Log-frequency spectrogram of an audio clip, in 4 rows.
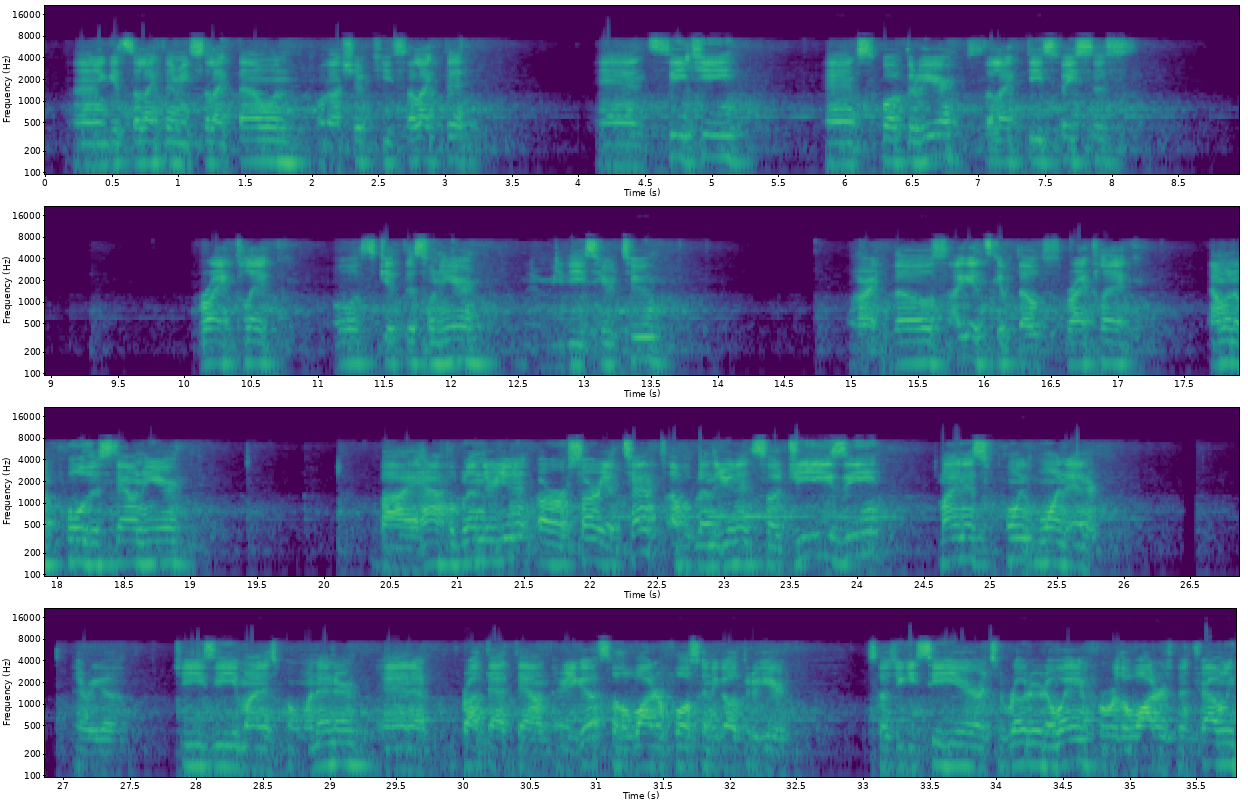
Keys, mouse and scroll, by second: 0.1-1.0 scroll down 3, 1.0 shift+click, 2.1 scroll up 2, 2.6 scroll down 2, 2.9 middle click, 4.6 c, 10.2 scroll down 2, 10.9-11.4 scroll up 2, 11.7 shift+click, 12.6 c, 16.7-17.2 scroll down 4, 17.2 middle click, 17.9 middle click, 19.3 KP_1, 20.0-20.4 scroll up 2, 23.4 g, 27.1-27.7 scroll down 2, 27.4 middle click, 29.3 middle click, 31.0 middle click, 32.3 middle click, 34.6 middle click, 35.4-35.8 scroll up 2.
